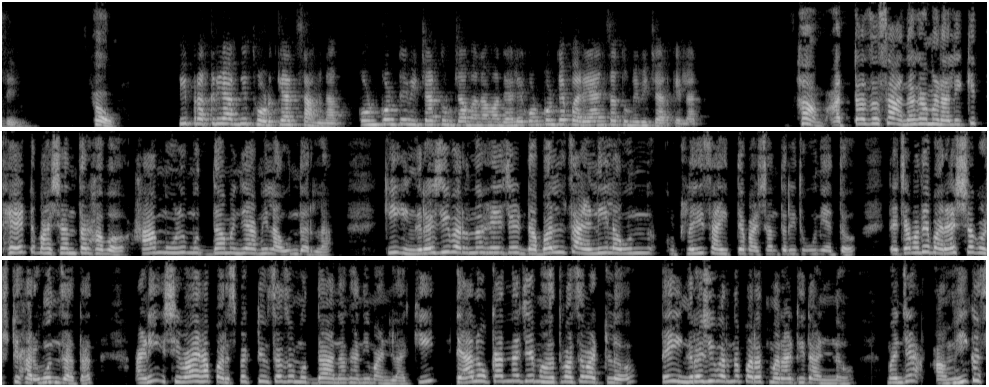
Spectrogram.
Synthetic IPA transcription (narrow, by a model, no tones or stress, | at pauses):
sḛl | ho | t̪iːpɾəkɾijaɡ̚d̪iːt̪ʰoɽkjat̪sãŋɡnakːoɳkoɳt̪eʋit͡ɕaɾt̪umt͡ɕjamənaməd̪ʱːjalekoɳkoɳt̪epəɾjajant͡sat̪um̤iːʋit͡ɕaɾkelat̪̚ | hãat̪ːad͡zəsəanəɡʱam̤əɽ̃aliːkiːt̪ʰeʈbʱaʂant̪əɾɦəʋəːhamuːɭmud̪ːam̤əɳd͡zeam̤iːlauːnd̪ʱəɾla | kiːiŋɡɾed͡ʑiːʋəɾnəɦed͡ʑeɖəbəlt͡salɳiːlaʋuːnkuʈʰləɦiːsaɦit̪jəbʱaʂant̪əɾiːt̪ʰeuːnjet̪əːt̪jat͡ɕjaməd̪ʱːjebəɾjasɕaɡoʂʈiːɦəɾʋuːnd͡zat̪at̪ | aɽ̃iɕiʋajɦapəɾspek̚ʈiʋt͡sad͡zomud̪ʱːaənəɡʱaniːm̤aɳɖlakiːt̪jalokanːad͡zeməɦət̪ːʋat͡səːʋaʈləː | t̪eiŋɡɾəd͡ʑiːʋəɾnəpəɾət̪məɾaʈʰiːt̪aɳɳəː | m̤əɳd͡zeamiːkəs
